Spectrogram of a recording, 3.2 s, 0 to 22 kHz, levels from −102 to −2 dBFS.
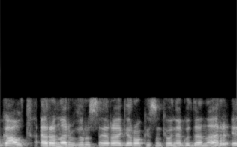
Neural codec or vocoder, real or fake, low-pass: none; real; 7.2 kHz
